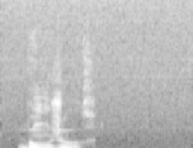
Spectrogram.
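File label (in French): "bonjour", French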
